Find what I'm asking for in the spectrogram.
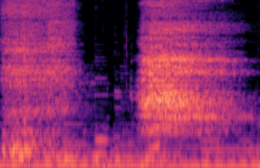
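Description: A deep breath drawn in and then let out as a pause to cope with stress, two long airy rushes separated by a short pause, fairly loud over a faint steady hum, with no talking.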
